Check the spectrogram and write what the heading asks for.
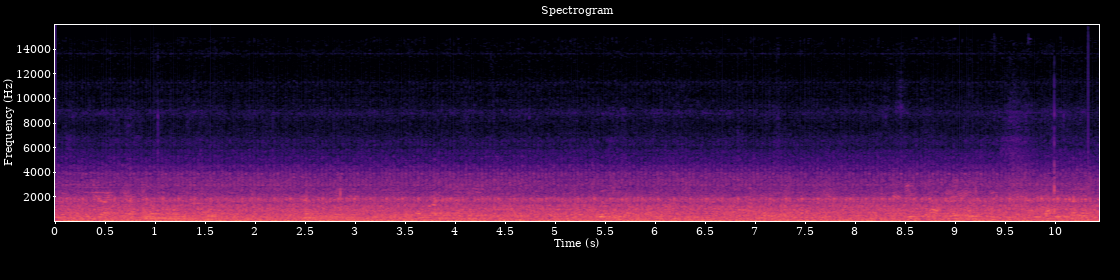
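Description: Steady city street noise: a constant low traffic rumble with many people's voices chattering.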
